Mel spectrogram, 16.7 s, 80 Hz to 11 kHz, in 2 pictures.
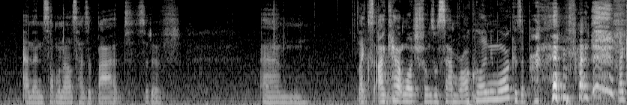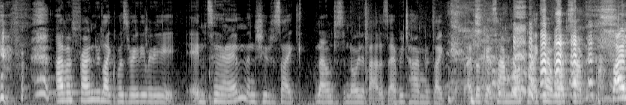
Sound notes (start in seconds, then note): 7.3 laughs; 14.3 laughter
